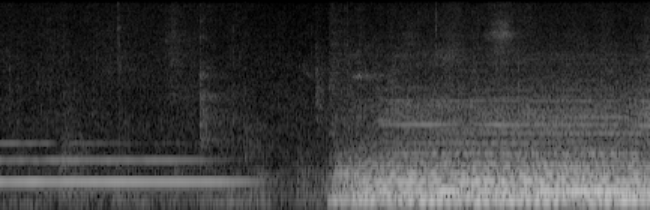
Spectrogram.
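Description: High school concert band: a single held note fades out over about two seconds, then after a moment of near quiet the full band comes in about three seconds in on a loud, low, sustained chord carried by the tubas and low brass.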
